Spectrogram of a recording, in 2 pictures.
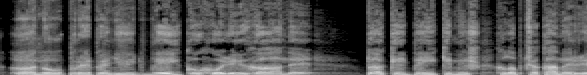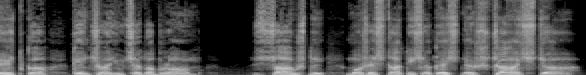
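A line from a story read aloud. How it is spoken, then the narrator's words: Hoarse, husky calling. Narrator (Ukrainian): великий краб загукав хрипким застудженим голосом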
